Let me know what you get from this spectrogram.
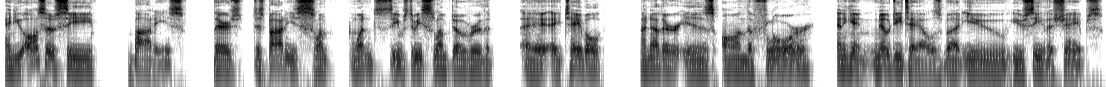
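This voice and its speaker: A man runs a tabletop horror game as game master, his voice creaky and closely recorded with a dry sound. He sets out each scene in a halting, deliberate manner. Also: medium pitch, steady tone, dry recording.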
